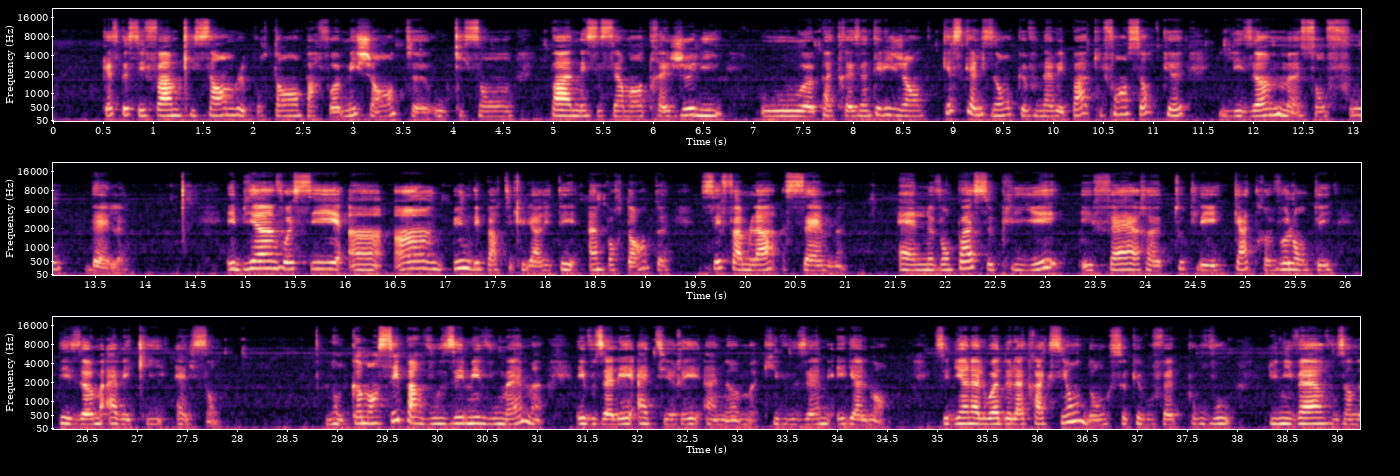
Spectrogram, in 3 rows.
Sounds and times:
Speech: 0.5 - 13.8, 14.8 - 21.0, 21.6 - 27.8, 28.8 - 39.2.

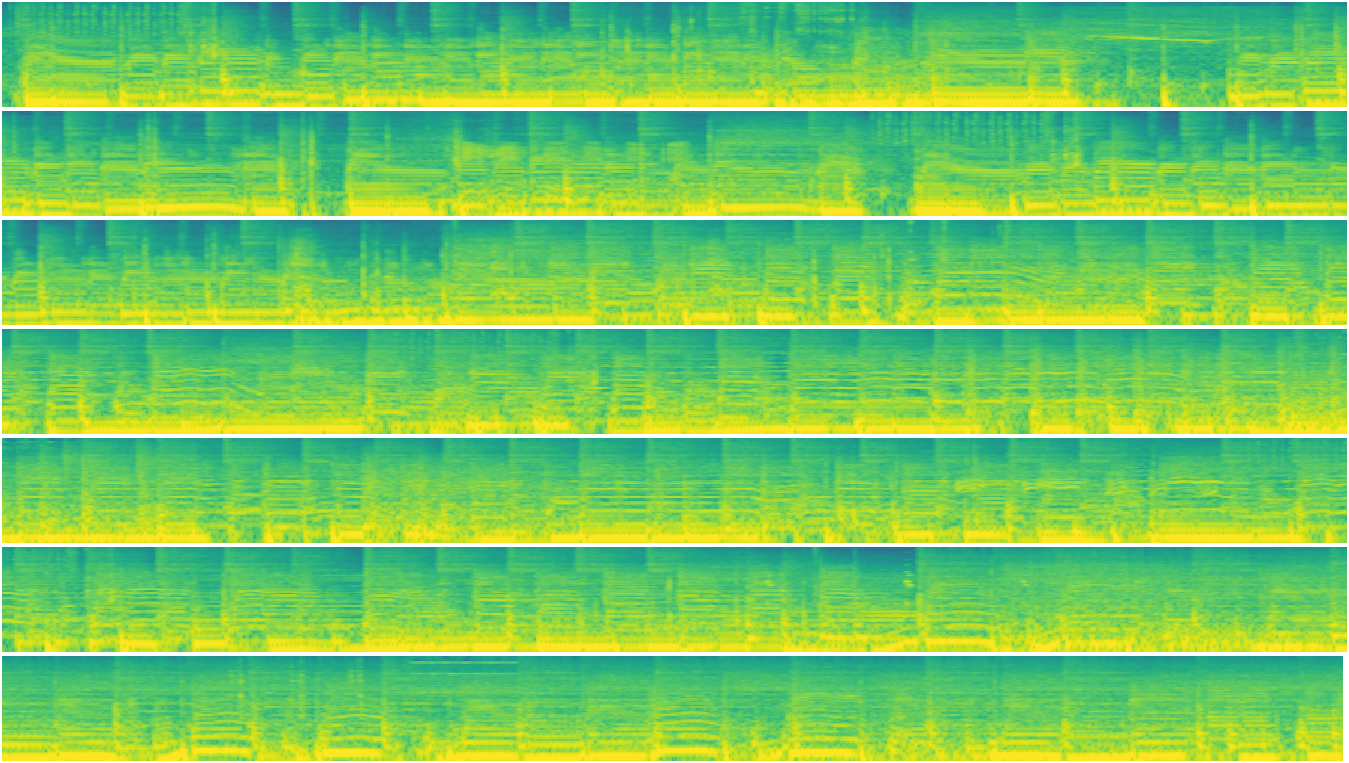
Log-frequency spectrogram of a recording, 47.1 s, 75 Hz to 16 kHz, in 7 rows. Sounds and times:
Music: 0.0 - 47.0.

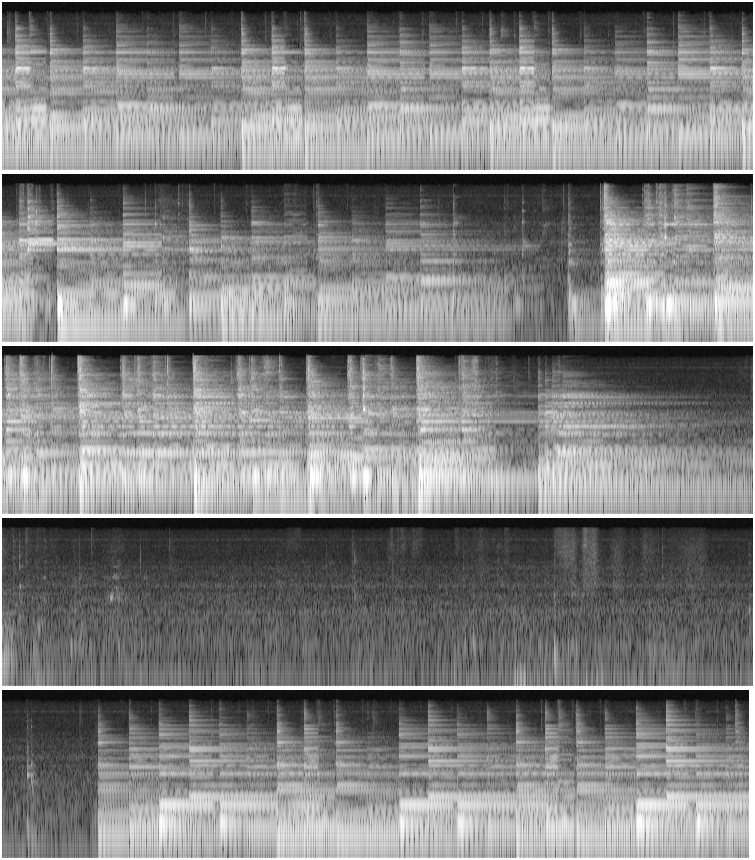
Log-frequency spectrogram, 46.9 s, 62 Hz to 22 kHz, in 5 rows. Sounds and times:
Strum: 16.5 - 28.7.

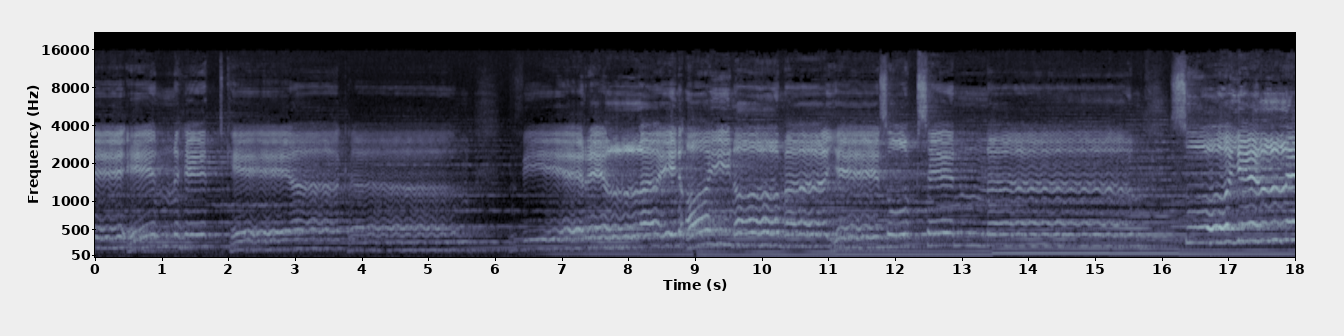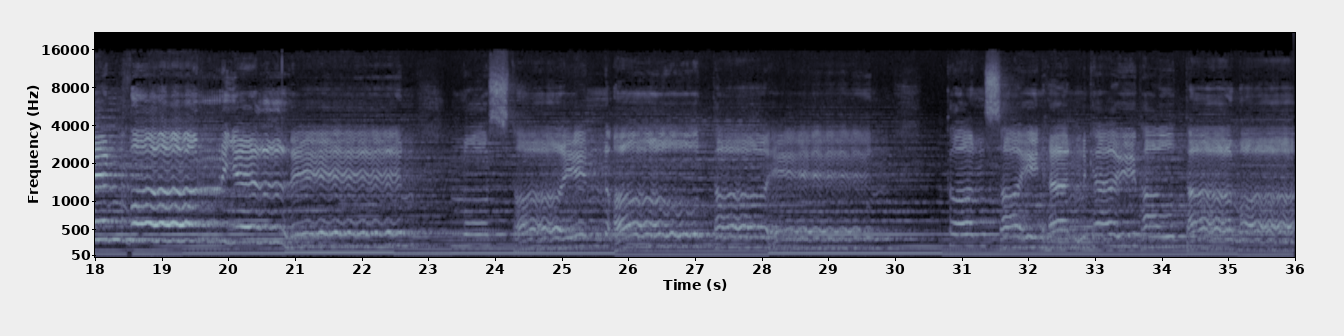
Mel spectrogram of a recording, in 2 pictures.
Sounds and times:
Music: 0.0 - 36.0.

